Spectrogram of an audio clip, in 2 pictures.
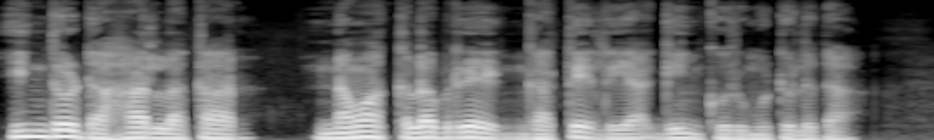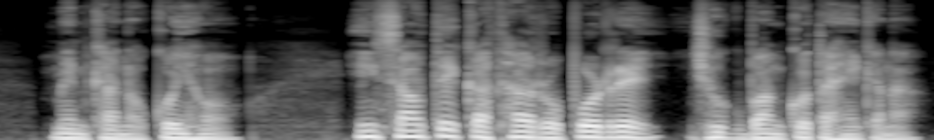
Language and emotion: Santali, sad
